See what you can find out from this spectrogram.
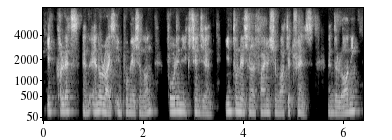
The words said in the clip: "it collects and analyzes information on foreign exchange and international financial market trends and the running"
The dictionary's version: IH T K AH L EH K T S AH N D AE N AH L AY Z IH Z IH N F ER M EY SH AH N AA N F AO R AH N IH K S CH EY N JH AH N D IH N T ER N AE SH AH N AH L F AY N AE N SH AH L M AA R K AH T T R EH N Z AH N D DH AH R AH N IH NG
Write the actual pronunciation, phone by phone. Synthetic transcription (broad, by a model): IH T K AH L EH K T S AH N D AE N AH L AY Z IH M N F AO M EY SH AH N AA N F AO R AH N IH K S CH EY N JH AH N D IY N T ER N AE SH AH N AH L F AY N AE N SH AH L M AA K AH T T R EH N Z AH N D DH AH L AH N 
